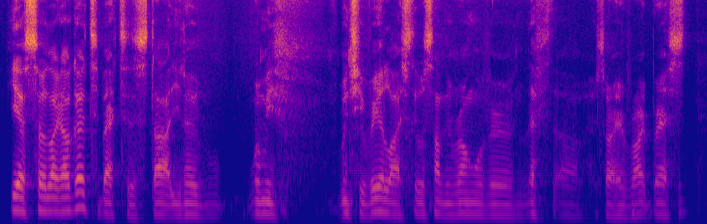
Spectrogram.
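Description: Fairly quick speech with fairly even intonation and big swings in loudness, on a very clean recording with a silent background. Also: man. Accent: Australian. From New Zealand-born, raised in Queensland from age ten. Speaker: rugby league player. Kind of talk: casual interview. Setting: studio.

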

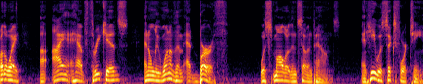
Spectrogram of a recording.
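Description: An ordinary speaking voice at a fairly slow pace, with lively intonation. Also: man, fairly low pitch for a man. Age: 50s. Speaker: charity fundraiser. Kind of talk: radio fundraising appeal.

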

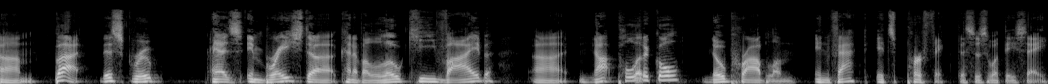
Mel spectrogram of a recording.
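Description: A man at medium pitch speaks at a very slow pace with lively intonation, in a dry, close sound with no echo. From Romania. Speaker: podcast host, parental rights activist. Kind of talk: casual chat.

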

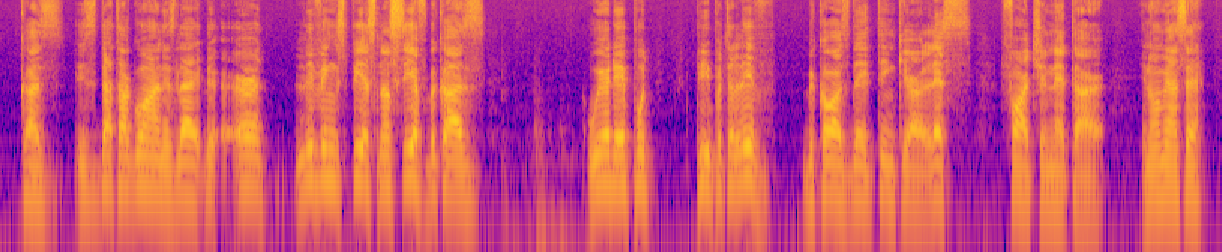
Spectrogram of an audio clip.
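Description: On a very clean recording with a silent background, a man speaks with a fairly high pitch and ordinary pitch variation. His pace is fairly slow, with long, frequent pauses. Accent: Jamaican. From Jamaica. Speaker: reggae artist. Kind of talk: radio interview. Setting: radio studio.

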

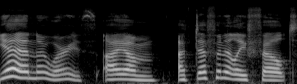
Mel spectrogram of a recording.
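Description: A woman speaks at a moderate pace with an Australian accent. The recording is very clean, with a silent background. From Germany, then Melbourne, Australia. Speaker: musician. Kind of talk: casual chat.

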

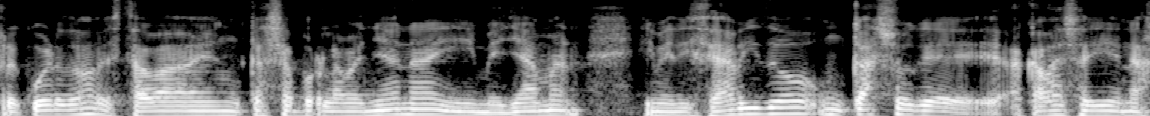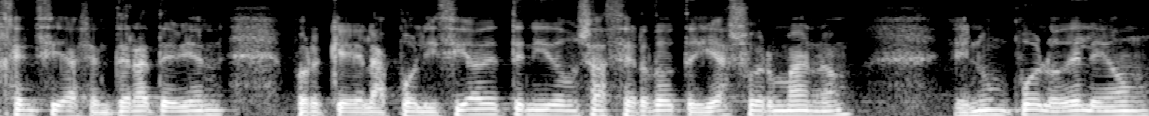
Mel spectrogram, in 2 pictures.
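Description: A man keeps a fairly quick pace at a medium pitch with fairly even intonation. His loudness stays very even. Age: 30s. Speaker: journalist. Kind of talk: interview testimony. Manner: halting.

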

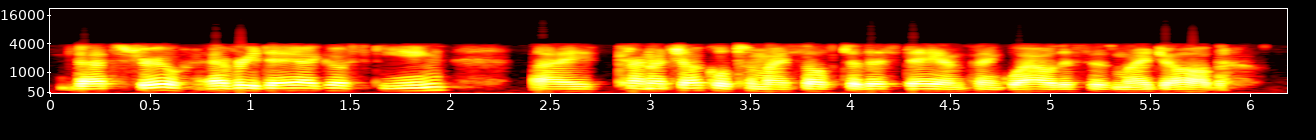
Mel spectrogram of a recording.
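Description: The speaker keeps a moderate pace. The intonation stays fairly even. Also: man, medium pitch for a man. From Nevada side of Lake Tahoe. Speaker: weather app co-founder and forecaster. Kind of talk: radio interview.

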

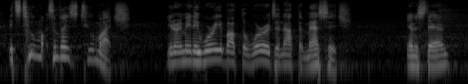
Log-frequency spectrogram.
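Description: A man's very fast speech at a fairly high pitch, full of very wide pitch swings. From Chicago, US. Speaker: stand-up comedian. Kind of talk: live podcast interview. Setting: stage with audience.

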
